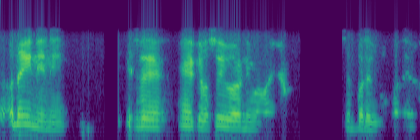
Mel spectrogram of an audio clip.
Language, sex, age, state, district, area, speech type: Hindi, male, 30-45, Rajasthan, Jaipur, urban, conversation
